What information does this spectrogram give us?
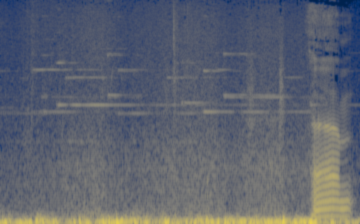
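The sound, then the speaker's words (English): Strong wind buffets the microphone in a continuous, heavy low rumble with fluttering gusts, and a person's voice briefly begins just before the end. “It's, you can hear how bloody windy it is at the moment.”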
